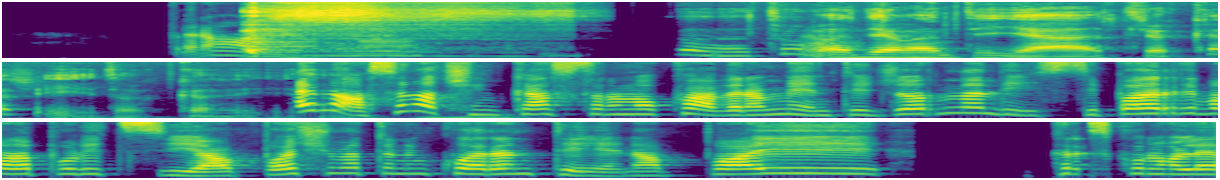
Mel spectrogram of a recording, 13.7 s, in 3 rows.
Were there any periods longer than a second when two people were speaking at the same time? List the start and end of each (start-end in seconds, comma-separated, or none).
none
